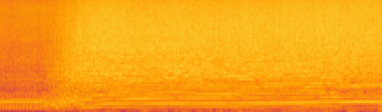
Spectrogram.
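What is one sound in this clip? A race car engine roars at full throttle.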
